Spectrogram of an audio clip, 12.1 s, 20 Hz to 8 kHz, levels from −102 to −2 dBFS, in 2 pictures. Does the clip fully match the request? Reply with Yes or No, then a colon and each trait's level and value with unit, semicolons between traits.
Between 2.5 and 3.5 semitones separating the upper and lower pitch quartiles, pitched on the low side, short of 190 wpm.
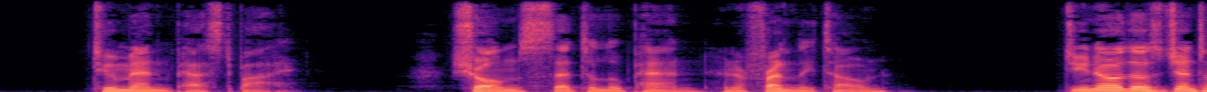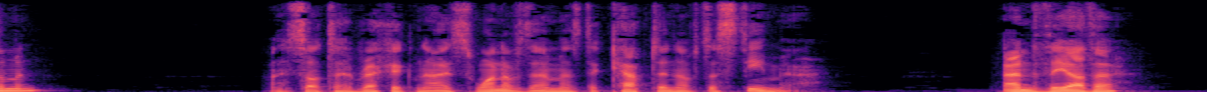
No: average, 4.5 semitones; low, 110 Hz; average, 165 wpm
